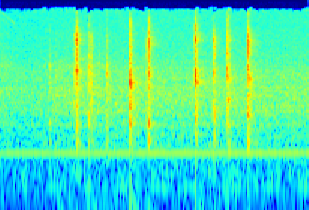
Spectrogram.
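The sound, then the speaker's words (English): Typing on a computer keyboard as a search term is entered on a website: a quick, uneven series of light key clicks, about a dozen strokes, with no talk. “I typed in the term devil in my website and it gave me something.”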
